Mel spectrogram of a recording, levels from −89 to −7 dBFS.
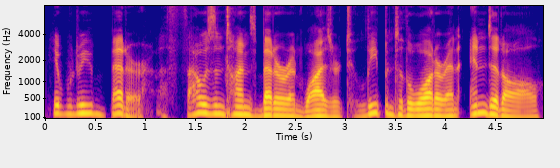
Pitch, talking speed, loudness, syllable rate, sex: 130 Hz, 230 wpm, -17 LUFS, 5.5 syllables/s, male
